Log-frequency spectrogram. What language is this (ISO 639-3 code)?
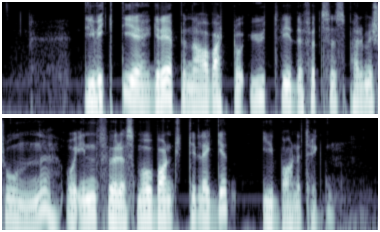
nor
